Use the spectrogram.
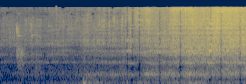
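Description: Onion with ginger garlic paste fries in a pan, a soft sizzle that swells steadily louder, broken by a couple of faint spoon clinks early on.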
